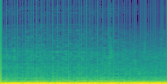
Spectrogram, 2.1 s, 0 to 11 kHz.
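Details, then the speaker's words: 2010 Honda Civic, never fitted with gas, heard from the rear at the exhaust: soft, even low burble at idle, steady with no rasp or popping; normal quiet exhaust note. "ครับตอนนี้ผมติดเครื่องอยู่นะครับคุณลูกค้าเครื่องเงียบๆนะครับคุณลูกค้า"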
